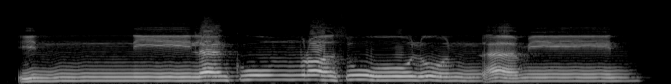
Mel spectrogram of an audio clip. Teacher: inni, 2 harakat wajibul ghunnah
